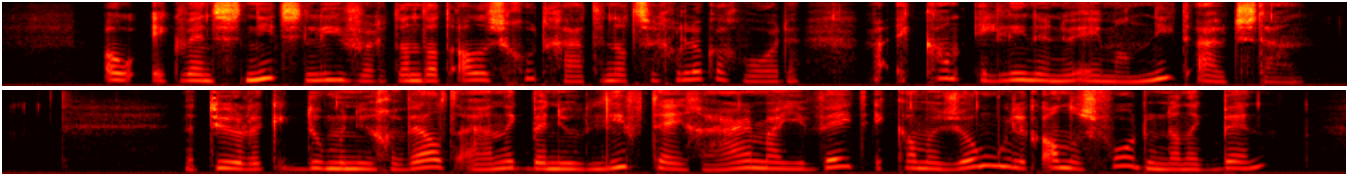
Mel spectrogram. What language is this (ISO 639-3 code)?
nld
